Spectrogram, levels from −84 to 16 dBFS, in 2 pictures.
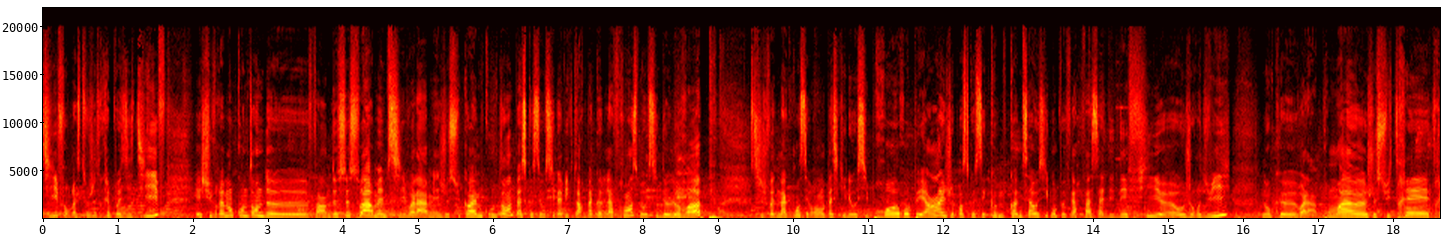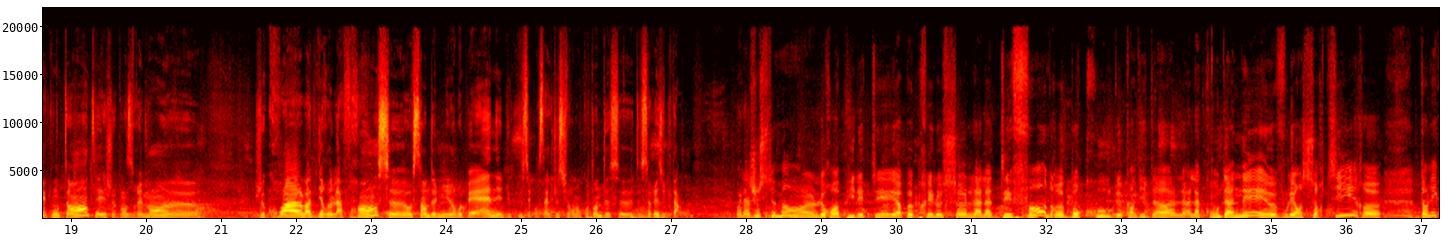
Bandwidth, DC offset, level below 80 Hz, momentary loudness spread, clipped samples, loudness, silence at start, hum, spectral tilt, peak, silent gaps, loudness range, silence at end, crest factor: over 20 kHz; under 0.1%; -34 dBFS; 11 LU; under 0.1%; -20 LUFS; 0 s; none; -4 dB/octave; -4 dBFS; none; 5 LU; 0 s; 16 dB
